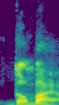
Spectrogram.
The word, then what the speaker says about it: Gamboa: And I want to introduce you to Gamboa. Did I pronounce it right? Gamboa.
